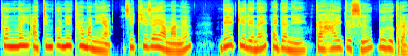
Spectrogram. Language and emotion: Bodo, neutral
